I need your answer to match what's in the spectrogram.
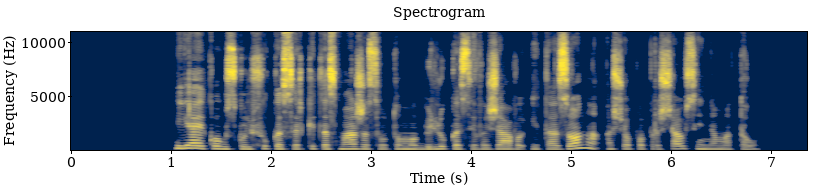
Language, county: Lithuanian, Vilnius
